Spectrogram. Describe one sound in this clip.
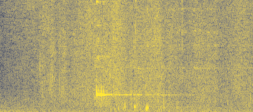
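A phone clatters onto a hard floor.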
